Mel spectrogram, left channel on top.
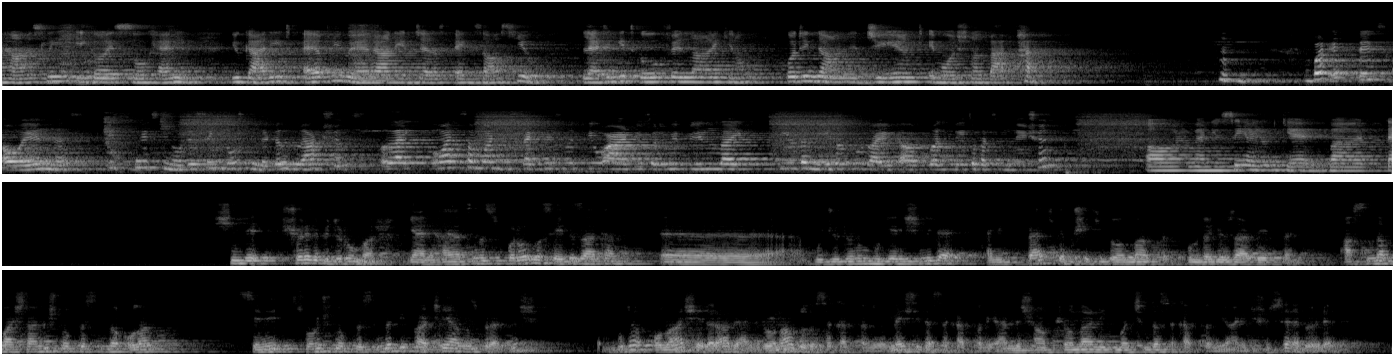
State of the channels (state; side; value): different; both; correlation 0.01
